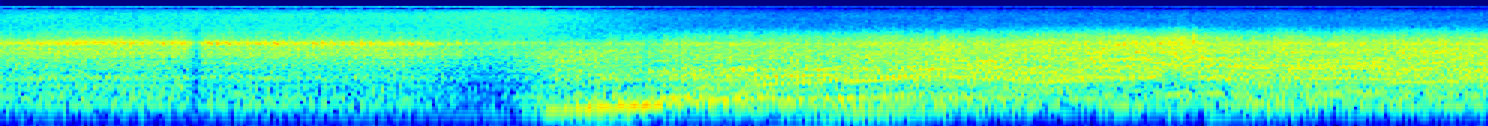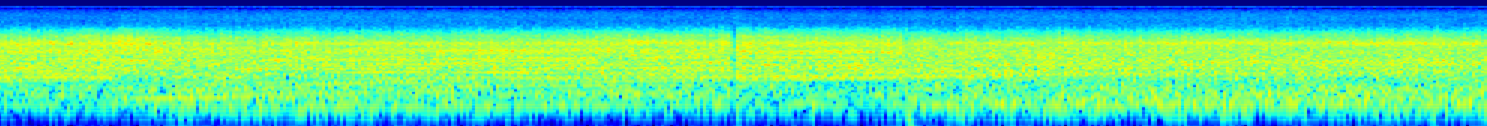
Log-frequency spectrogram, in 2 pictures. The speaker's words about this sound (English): A professional driver will be at the wheel of the Galaxy, but a non-professional will handle the Impala. Watch.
